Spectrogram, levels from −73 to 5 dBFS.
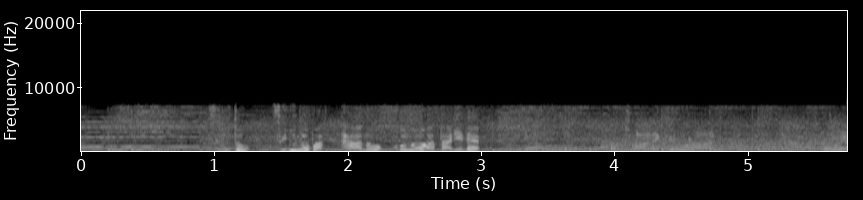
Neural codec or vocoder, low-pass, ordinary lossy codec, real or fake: none; 7.2 kHz; none; real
